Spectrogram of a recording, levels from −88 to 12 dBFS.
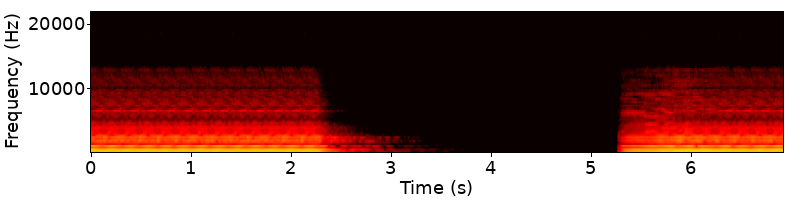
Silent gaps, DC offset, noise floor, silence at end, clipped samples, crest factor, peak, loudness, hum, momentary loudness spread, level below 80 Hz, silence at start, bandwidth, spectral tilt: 3.84-5.26 s; under 0.1%; -87 dBFS; 0 s; under 0.1%; 12 dB; -16 dBFS; -26 LUFS; none; 8 LU; -78 dBFS; 0 s; 10 kHz; -4.5 dB/octave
